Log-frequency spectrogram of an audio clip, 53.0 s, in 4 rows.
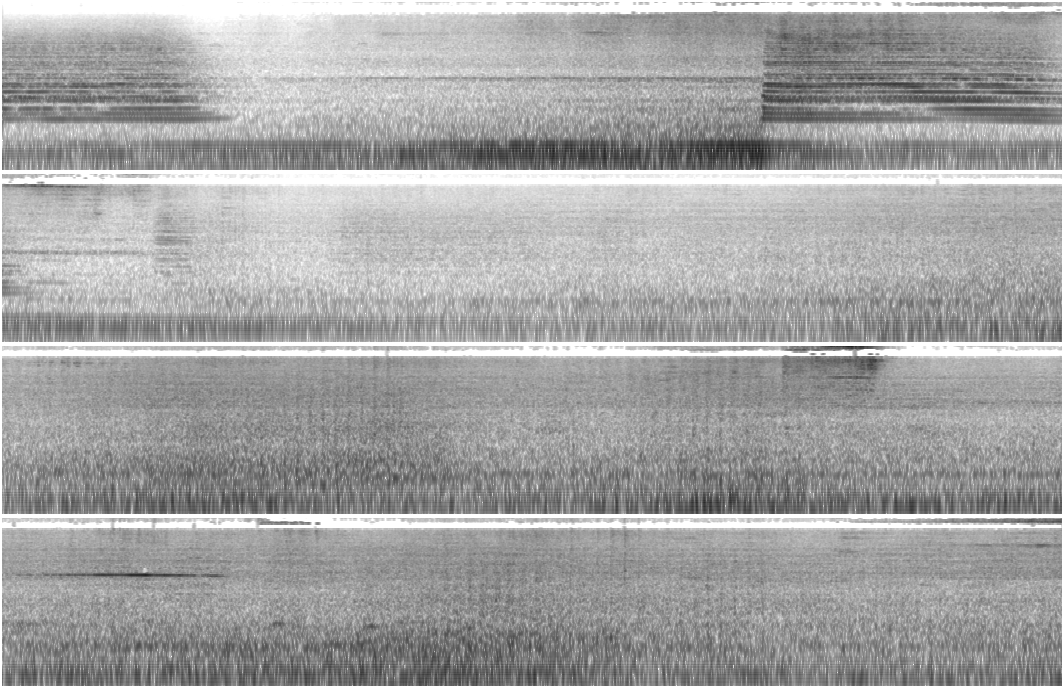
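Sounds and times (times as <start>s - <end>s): wheel flange squealing: 13.3s - 15.2s, 40.0s - 43.7s
steel wheels clattering on rail: 23.8s - 37.8s, 38.4s - 53.0s.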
